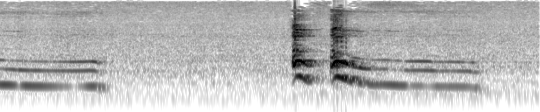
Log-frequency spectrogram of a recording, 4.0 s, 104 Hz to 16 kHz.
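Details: Frito, a family dog recorded in August 2012, gives a fading howl, a quiet pause, then two sharp yelping starts that settle into a steady, falling howl.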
